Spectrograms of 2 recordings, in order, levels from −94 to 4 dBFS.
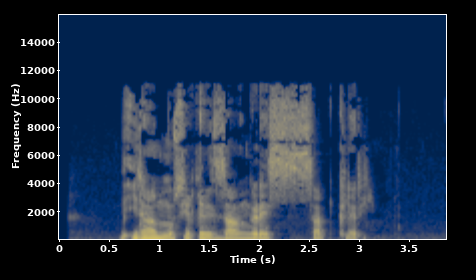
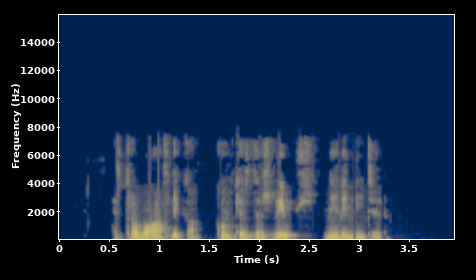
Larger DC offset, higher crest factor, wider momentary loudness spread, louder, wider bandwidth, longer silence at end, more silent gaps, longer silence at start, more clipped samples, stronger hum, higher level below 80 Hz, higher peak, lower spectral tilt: neither; about the same, 20 dB vs 20 dB; about the same, 13 LU vs 15 LU; about the same, -23 LUFS vs -21 LUFS; first, 11.5 kHz vs 7.8 kHz; about the same, 0.8 s vs 0.75 s; neither; about the same, 0.6 s vs 0.55 s; neither; neither; second, -64 dBFS vs -50 dBFS; second, -6 dBFS vs -2 dBFS; second, -4.5 dB/octave vs -6.5 dB/octave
